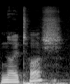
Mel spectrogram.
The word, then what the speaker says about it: NoTosh: a bit about yourself and a bit about notosh is that how you say it no tosh that is how you say it although it's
